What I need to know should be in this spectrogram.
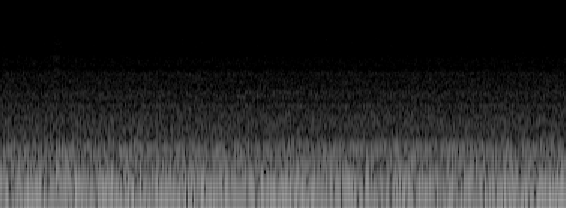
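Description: A vehicle's engine rumbles low, heard from inside the vehicle.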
